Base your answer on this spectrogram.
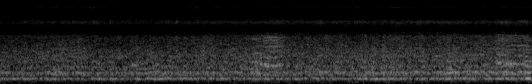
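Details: Honey harvest from Asian honey bees (Apis cerana) housed in an old-style box, with hopes the bees stay calm; a sustained swarm drone throughout, slightly swelling toward the end, with faint scraping in the background.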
